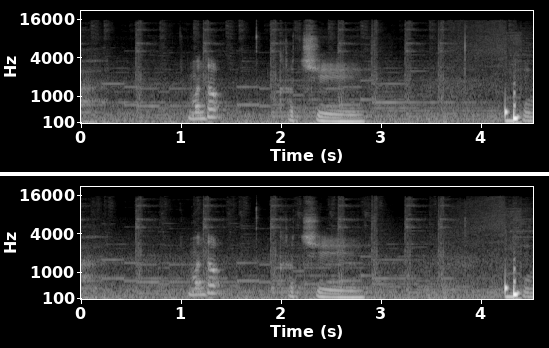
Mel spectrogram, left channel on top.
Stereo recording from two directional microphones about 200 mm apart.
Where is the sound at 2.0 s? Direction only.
25° left (ahead or behind).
